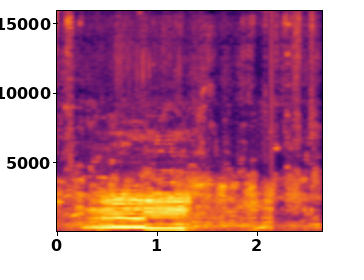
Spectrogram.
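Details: Cattle at the Amudaryo market, 27 April 2025: one strong drawn-out moo lasting about a second, holding level then dropping slightly at the end, followed by a softer trailing groan amid faint crowd noise.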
